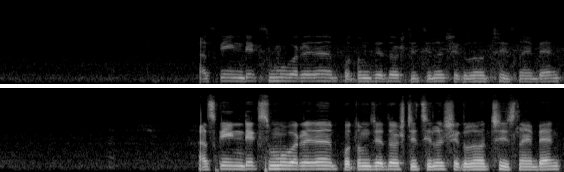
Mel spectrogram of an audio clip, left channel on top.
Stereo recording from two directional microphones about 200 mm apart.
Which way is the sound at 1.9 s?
65° right (ahead or behind).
